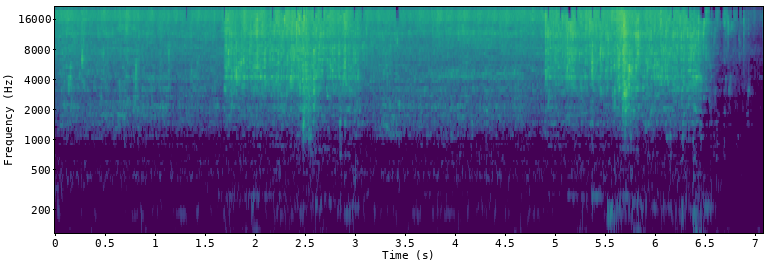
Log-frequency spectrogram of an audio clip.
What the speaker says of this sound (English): I'm going to do 2 splashes of cold water on the face to close those pores.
